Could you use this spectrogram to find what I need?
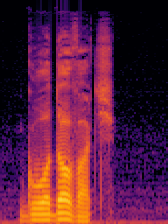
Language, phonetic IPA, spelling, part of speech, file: Polish, [ɡwɔˈdɔvat͡ɕ], głodować, verb, Pl-głodować.ogg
